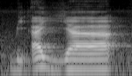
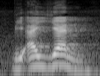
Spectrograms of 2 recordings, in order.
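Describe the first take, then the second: First: The word ends on a vowel, without n. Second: The word ends with an n sound. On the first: "waqaf dengan hazaf nun" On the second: "Kalau imam lain"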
